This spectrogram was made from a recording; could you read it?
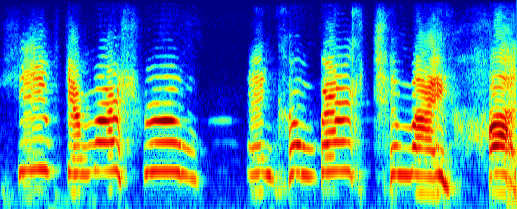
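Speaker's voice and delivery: tiny, high, loud, squeaky little voice. Game narrator voicing what players hear after a character turns into a moth, little squeaky voice. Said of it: "you hear a little squeaky voice".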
